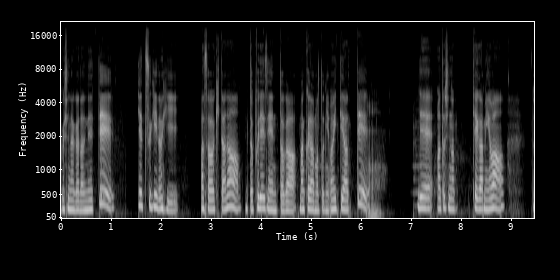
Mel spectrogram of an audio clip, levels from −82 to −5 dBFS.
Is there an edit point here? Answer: yes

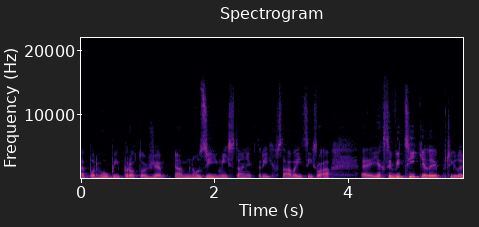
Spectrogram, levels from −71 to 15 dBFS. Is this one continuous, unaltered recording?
no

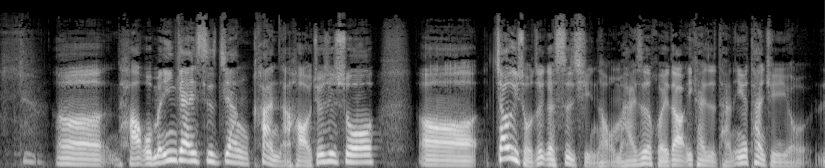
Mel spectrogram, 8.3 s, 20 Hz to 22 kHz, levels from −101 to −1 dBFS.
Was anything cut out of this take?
no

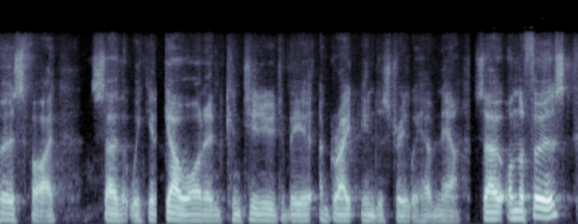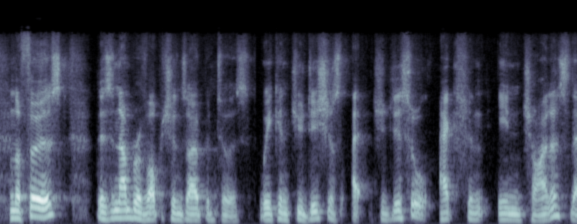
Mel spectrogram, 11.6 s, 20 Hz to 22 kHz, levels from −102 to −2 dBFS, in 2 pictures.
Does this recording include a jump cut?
yes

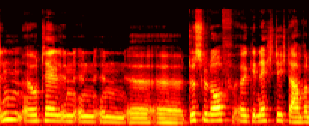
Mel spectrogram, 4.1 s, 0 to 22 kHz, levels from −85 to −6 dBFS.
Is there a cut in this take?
no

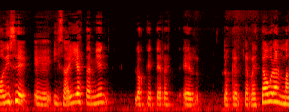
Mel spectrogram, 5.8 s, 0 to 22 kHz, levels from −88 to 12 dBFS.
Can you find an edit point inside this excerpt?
no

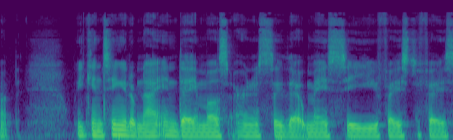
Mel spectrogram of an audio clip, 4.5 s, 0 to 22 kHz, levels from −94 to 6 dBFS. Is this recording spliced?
yes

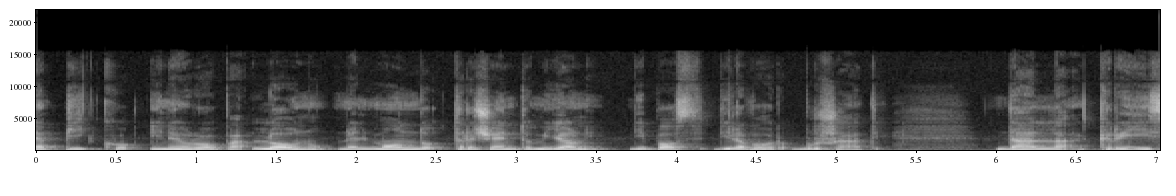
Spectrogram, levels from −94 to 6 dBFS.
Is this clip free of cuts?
yes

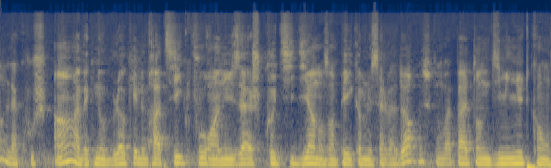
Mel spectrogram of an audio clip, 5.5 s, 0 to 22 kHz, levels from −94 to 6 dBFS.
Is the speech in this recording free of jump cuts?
no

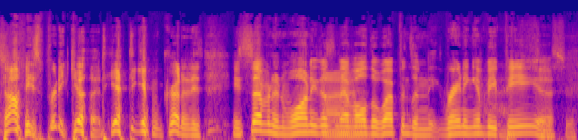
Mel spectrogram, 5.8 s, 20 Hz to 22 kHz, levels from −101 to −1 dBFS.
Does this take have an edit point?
yes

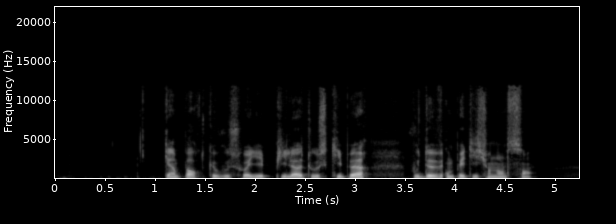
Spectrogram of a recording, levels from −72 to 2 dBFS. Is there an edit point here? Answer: yes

